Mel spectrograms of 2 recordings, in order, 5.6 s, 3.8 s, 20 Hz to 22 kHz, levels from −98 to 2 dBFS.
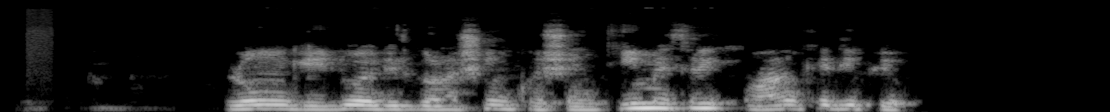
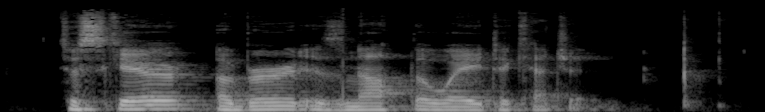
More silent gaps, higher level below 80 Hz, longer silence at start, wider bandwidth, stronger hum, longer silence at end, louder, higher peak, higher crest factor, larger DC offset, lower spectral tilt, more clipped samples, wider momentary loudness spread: neither; first, -64 dBFS vs -70 dBFS; first, 1.15 s vs 0.3 s; second, 7.8 kHz vs 14.5 kHz; neither; first, 1 s vs 0.4 s; first, -27 LUFS vs -36 LUFS; first, -10 dBFS vs -20 dBFS; about the same, 18 dB vs 16 dB; neither; first, -7 dB/octave vs -5.5 dB/octave; neither; second, 10 LU vs 20 LU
